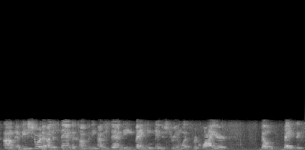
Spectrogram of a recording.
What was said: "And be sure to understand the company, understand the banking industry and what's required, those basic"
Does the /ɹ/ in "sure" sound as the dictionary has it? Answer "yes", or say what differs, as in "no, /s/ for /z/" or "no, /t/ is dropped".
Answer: yes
